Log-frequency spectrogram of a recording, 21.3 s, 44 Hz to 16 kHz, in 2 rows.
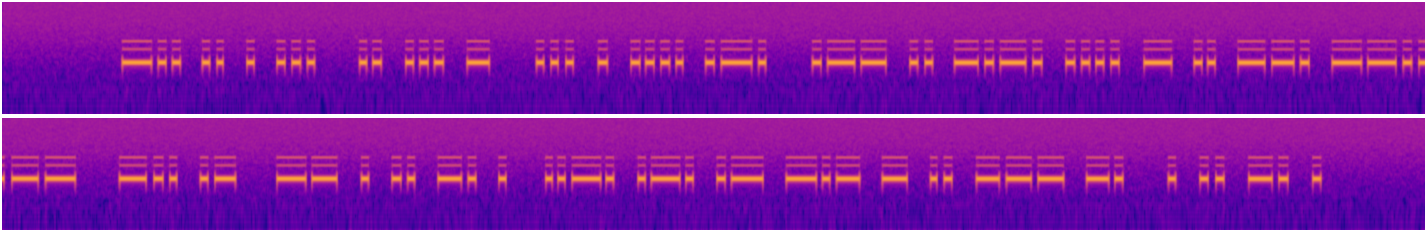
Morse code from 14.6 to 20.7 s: FRAKTION EINE

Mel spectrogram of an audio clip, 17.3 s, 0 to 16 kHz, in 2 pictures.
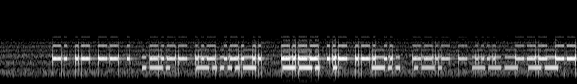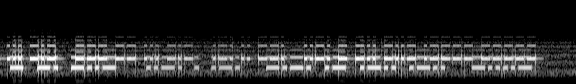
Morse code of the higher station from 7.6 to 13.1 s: OMSK OMSK RIG

